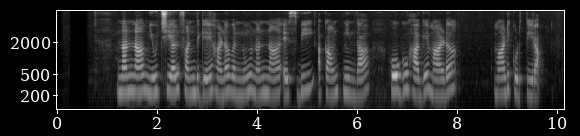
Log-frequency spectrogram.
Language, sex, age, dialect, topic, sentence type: Kannada, female, 25-30, Coastal/Dakshin, banking, question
